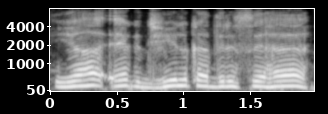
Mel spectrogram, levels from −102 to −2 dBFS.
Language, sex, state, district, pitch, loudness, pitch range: Hindi, male, Jharkhand, Ranchi, 190 Hz, -11 LUFS, 180-200 Hz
